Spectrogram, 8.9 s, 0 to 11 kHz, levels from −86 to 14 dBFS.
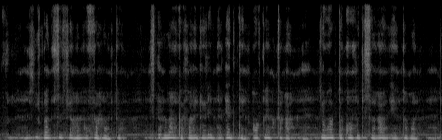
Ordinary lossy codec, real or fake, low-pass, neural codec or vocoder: none; fake; none; autoencoder, 22.05 kHz, a latent of 192 numbers a frame, VITS, trained on one speaker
